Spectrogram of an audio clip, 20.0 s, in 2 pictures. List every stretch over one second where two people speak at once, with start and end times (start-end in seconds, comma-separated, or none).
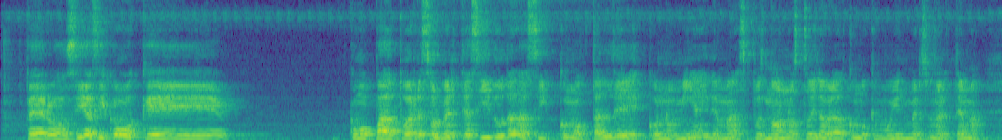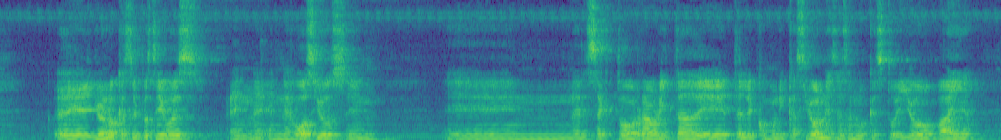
none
